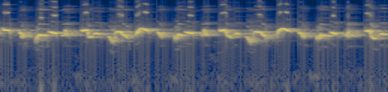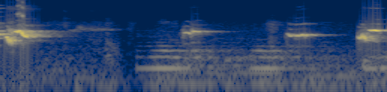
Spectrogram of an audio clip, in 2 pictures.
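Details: Yellow-vented bulbul ropel panjang, a long fast trill used as a lure to get bulbuls singing. Three seconds of rapid, warbling, rolling notes pour out without a break, then only a few faint notes follow.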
